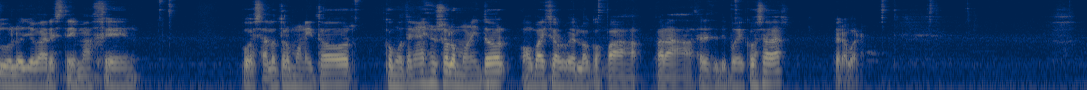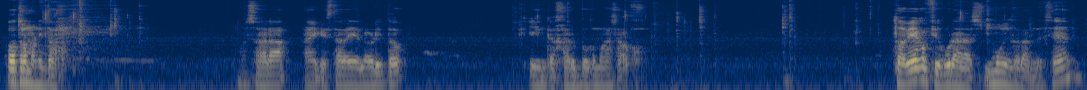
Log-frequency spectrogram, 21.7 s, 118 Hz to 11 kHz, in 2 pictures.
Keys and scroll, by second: 16.1 typing, 17.5-17.8 typing, 21.5 2.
